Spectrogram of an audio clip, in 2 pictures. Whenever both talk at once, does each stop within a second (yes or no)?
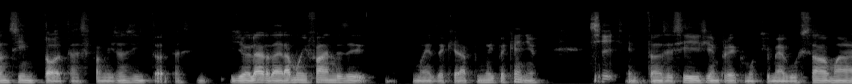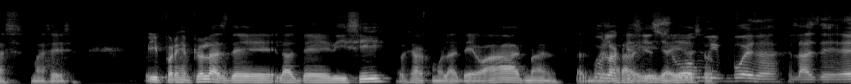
no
